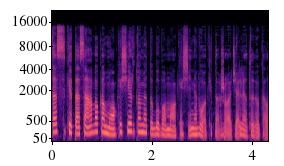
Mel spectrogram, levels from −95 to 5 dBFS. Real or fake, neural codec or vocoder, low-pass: fake; vocoder, 44.1 kHz, 128 mel bands, Pupu-Vocoder; 14.4 kHz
